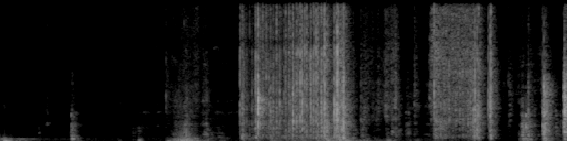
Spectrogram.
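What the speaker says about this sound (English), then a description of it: "I'm having a hard time shuffling today." Tarot cards being shuffled by hand, quiet taps at first, then bursts of crisp riffling and flapping in uneven spurts separated by pauses.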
